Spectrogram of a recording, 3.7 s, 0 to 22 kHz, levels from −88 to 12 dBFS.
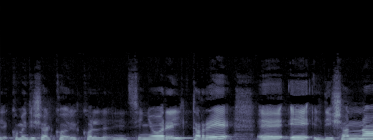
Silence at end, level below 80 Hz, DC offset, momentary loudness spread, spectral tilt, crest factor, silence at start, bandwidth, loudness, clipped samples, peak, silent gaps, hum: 0 s; -46 dBFS; 0.1%; 8 LU; -4.5 dB/octave; 16 dB; 0 s; 13 kHz; -28 LUFS; under 0.1%; -12 dBFS; none; none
